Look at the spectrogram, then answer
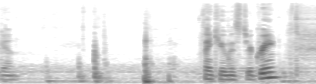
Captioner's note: speaking French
